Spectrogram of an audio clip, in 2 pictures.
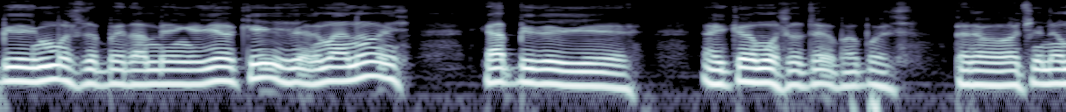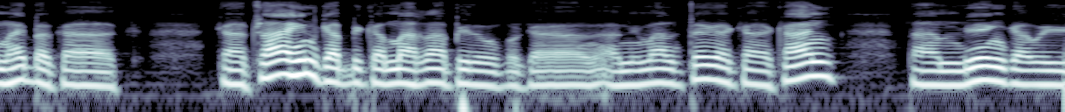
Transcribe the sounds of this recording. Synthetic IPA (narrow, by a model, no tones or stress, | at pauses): pidəjmusəp̬ət̪̬ambjeŋajəkiseɾmanos | kapidəj | əjkəmusot̪̬əʔpapwes | peɾot͡ʃinəmhajpaka | kat͡sahinkapikamasrapiðopokaanimalt̪əkakakaŋ | t̪ambjeŋkabə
